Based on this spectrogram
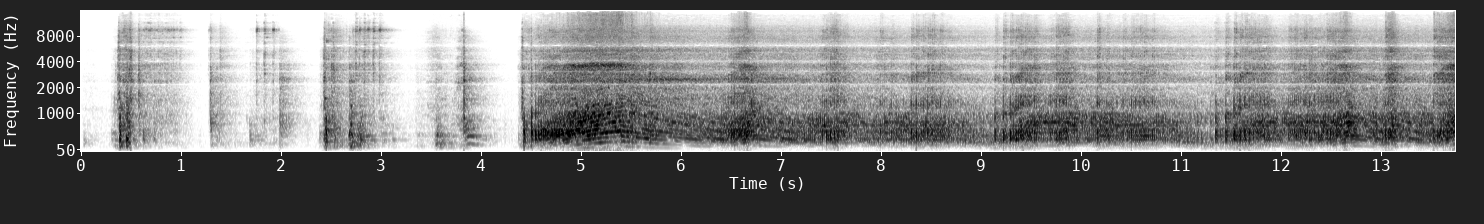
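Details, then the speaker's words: Rebuilt 50-year-old 100cc Homelite XP 1020 chainsaw: after a few hard pulls it catches and screams at a very high wavering pitch; max about 10,500 rpm versus the 9,000 rpm book limit, idle about 2,500; over-revving. "okay oh oh all right it says it says on the books under uh chain interest chainsaw interest or something like that 9,000 RPMs are the highest as it should go"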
